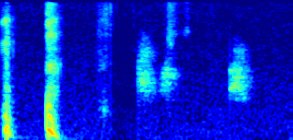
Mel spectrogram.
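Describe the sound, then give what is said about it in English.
Dogs barking wildly: several short, sharp barks in an uneven burst pattern, the first two strongest and the rest fainter and more clipped, with quiet gaps between them. “dogs are going wild now”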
